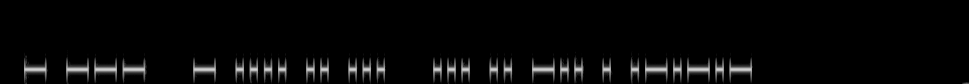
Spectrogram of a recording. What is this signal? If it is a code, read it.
Morse code, heard as a keyed tone, about 17 wpm, 700 Hz. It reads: TO THIS SIDE.
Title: Sentences from Top 1000 Words - Review Part 1 - 17wpm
